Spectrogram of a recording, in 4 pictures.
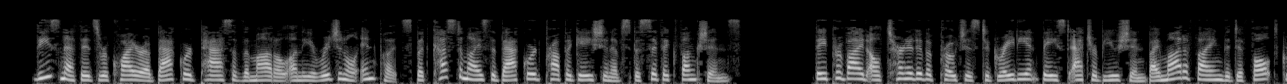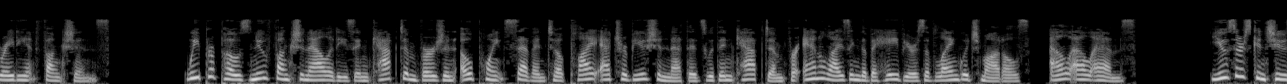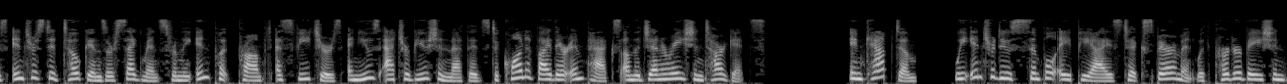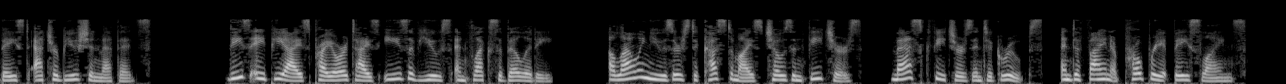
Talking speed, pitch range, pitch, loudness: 135 wpm, 185-245 Hz, 215 Hz, -20 LUFS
